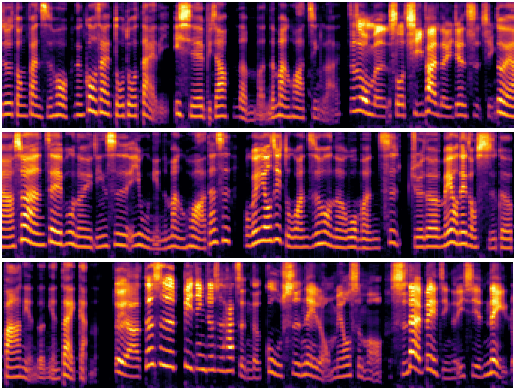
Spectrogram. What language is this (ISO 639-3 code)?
zho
